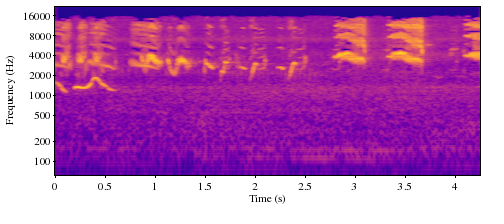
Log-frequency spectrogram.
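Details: An old wild-caught Chinese hwamei, a large caged fighting bird noted for its fine forest voice, pours out a loud slurred whistle, then a chain of short, high, twisting notes and buzzy bursts.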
